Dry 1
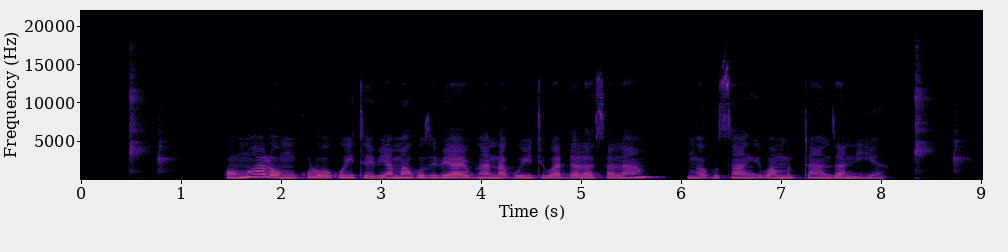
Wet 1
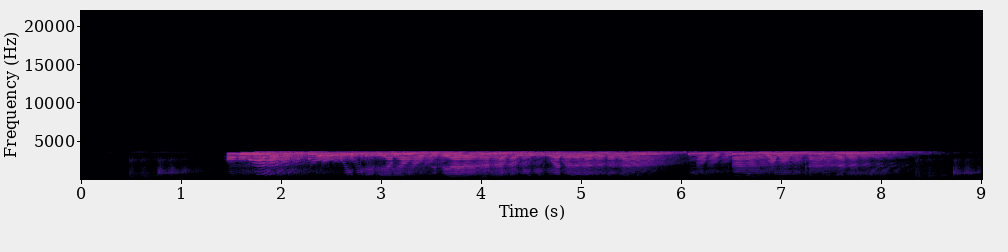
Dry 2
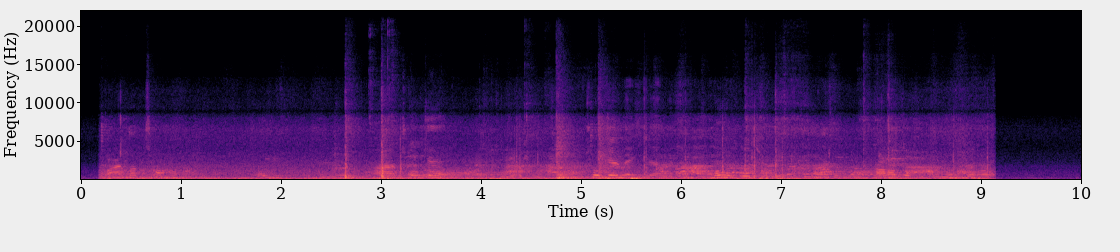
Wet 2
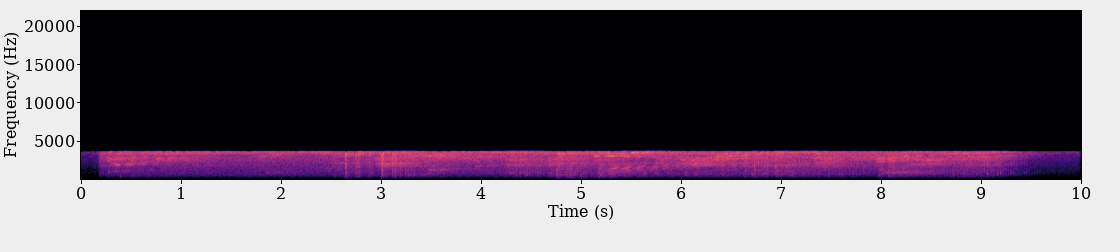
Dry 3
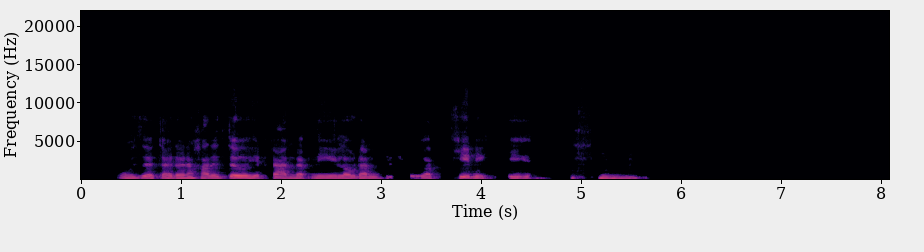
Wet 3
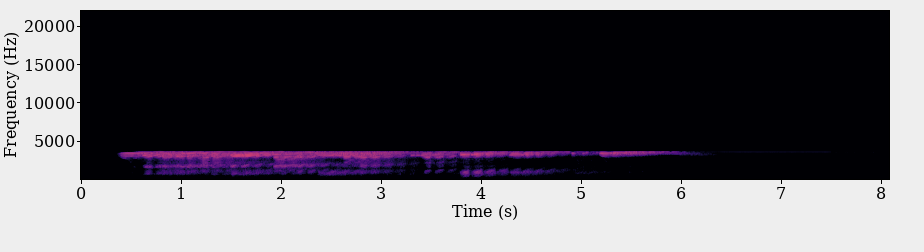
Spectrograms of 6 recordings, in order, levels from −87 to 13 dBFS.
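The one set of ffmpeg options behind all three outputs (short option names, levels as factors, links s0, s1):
-filter_complex "[0:a]asplit=2[s0][s1];[s1]asplit=6[s2][s3][s4][s5][s6][s7];[s2]adelay=131,afreqshift=-91,volume=0.631[s8];[s3]adelay=262,afreqshift=-182,volume=0.292[s9];[s4]adelay=393,afreqshift=-273,volume=0.133[s10];[s5]adelay=524,afreqshift=-364,volume=0.0617[s11];[s6]adelay=655,afreqshift=-455,volume=0.0282[s12];[s7]adelay=786,afreqshift=-546,volume=0.013[s13];[s8][s9][s10][s11][s12][s13]amix=inputs=6:normalize=0[s14];[s0][s14]amix=inputs=2:normalize=0,lowpass=f=3100:t=q:w=0.5098,lowpass=f=3100:t=q:w=0.6013,lowpass=f=3100:t=q:w=0.9,lowpass=f=3100:t=q:w=2.563,afreqshift=-3600,highpass=610,asplit=2[s15][s16];[s16]aecho=0:1:105|210|315:0.562|0.129|0.0297[s17];[s15][s17]amix=inputs=2:normalize=0,volume=0.596"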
